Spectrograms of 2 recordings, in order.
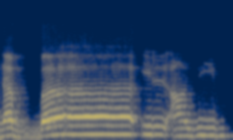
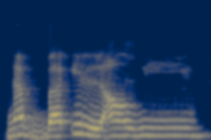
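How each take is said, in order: First: The vowel after b is drawn out long. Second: The vowel after b is short, then a glottal stop. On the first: The speaker calls it wrong. "Jangan macam nabba'il azim... Dia baca panjang" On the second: The speaker calls it right. "sedangkan ni bukan panjang. Asing"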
